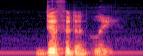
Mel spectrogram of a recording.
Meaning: In a diffident manner; without confidence in oneself
- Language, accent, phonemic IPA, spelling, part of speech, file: English, US, /ˈdɪf.ɪ.dənt.li/, diffidently, adverb, En-us-diffidently.ogg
